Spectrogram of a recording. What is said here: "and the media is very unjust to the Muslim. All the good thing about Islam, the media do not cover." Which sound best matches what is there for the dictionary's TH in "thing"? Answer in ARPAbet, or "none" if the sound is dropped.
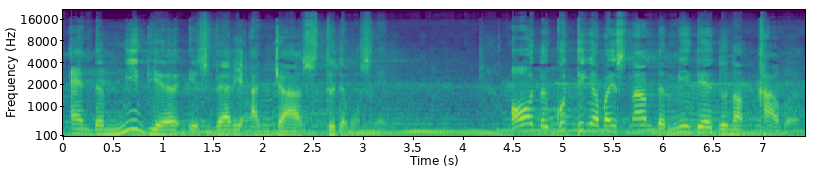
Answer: T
